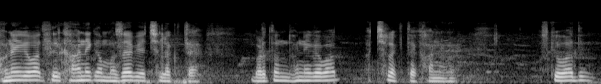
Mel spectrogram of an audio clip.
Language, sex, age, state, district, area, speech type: Urdu, male, 18-30, Bihar, Supaul, rural, spontaneous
